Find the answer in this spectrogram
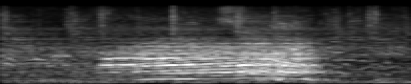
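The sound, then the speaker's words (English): A single drawn-out moo from Holly the cow, fairly loud, rising and swelling in the middle before trailing off, with no talking over it. “I love you too, cow.”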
